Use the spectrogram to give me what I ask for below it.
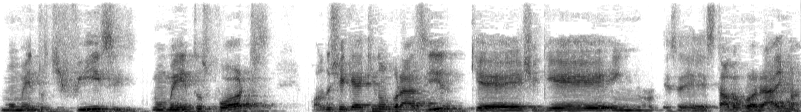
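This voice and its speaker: A man with a Spanish accent at a very slow pace, medium in pitch with ordinary pitch variation, amid audible room echo. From Venezuela. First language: Spanish (speaking Portuguese). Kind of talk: testimony. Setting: live stream.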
